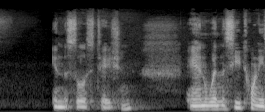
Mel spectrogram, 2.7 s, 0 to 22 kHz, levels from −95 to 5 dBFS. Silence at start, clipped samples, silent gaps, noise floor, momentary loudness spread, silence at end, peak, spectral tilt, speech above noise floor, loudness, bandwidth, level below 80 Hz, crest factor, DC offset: 0 s; under 0.1%; none; -55 dBFS; 20 LU; 0 s; -8 dBFS; -3.5 dB/octave; 32 dB; -23 LUFS; 15.5 kHz; -76 dBFS; 18 dB; under 0.1%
